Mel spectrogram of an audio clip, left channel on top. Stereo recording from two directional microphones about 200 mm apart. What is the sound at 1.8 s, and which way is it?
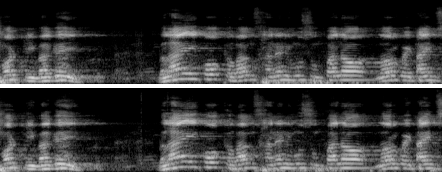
Speech, 35° right (ahead or behind).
